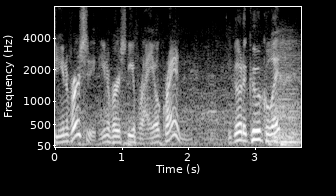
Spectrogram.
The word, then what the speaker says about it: Rio Grande: In Rio Grande, Ohio, they pronounce it Rio Grande. Check over to first. And Ogans is back in time. I learned it the hard way of how to pronounce Rio Grande.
